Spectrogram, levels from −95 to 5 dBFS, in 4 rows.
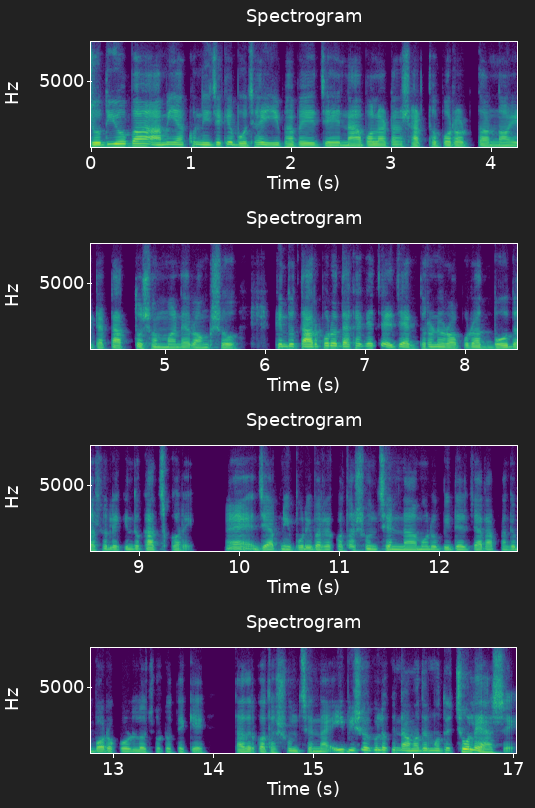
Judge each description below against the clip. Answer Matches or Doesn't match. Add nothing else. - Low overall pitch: Matches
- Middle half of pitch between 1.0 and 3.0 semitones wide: Doesn't match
